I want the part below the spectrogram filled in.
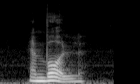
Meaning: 1. a ball; a more or less spherical object which is not hard or unyielding (compare kula) 2. a ball (pass) 3. a ball (testicle) 4. head
- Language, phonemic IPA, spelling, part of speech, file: Swedish, /bɔl/, boll, noun, Sv-boll.ogg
